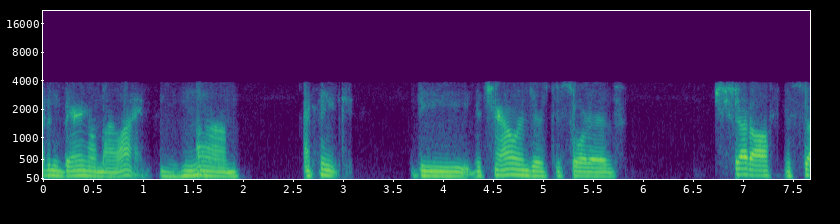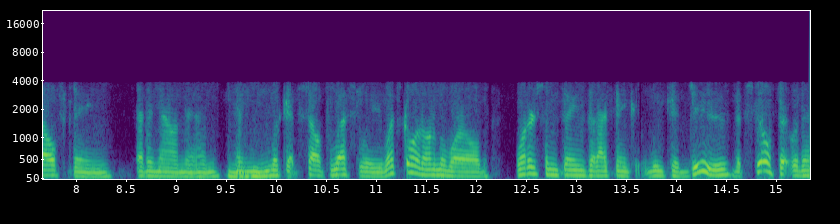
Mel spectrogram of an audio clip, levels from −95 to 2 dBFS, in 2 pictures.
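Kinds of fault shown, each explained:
Tandem speech coding: the speech sounds rough, muffled and warbly, consistent with three low-rate speech codecs in series, each re-encoding the previous one's already degraded output, so artefacts compound. Nothing is heard above 3.8 kHz, which fits a narrowband telephone chain throughout.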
